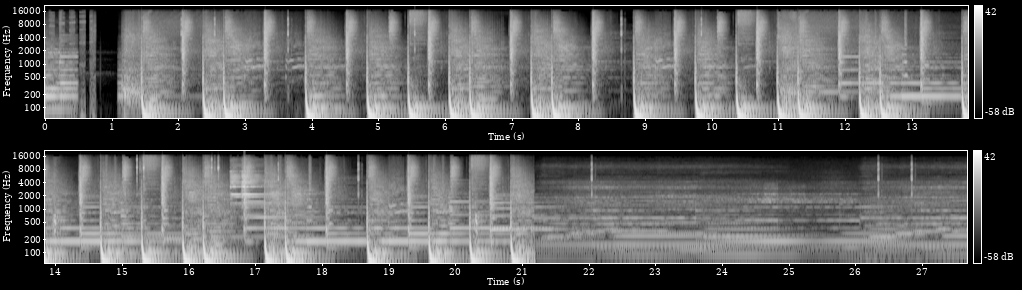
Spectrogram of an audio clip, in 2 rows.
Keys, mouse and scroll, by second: 1.8 click, 2.3 click, 2.7 middle click, 3.5 shift+click, 4.5 Delete, 5.7 middle click, 6.2 scroll up 3, 6.5-8.4 shift+middle drag, 8.4 click, 9.2 click, 9.6 shift+click, 10.0 scroll up 3, 10.9 ctrl+b, 15.3 middle click, 15.8-16.6 scroll down 7, 16.6 shift+middle click, 17.2 click, 17.5 middle click, 18.3 shift+click, 18.7-19.0 scroll up 3, 19.0 shift+middle click, 19.9 ctrl+b, 22.1-22.4 scroll down 6, 22.4 middle click, 23.0-24.1 scroll up 3, 24.1 Tab, 24.3-24.8 middle drag, 24.8-25.4 scroll up 1, 26.1 click.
